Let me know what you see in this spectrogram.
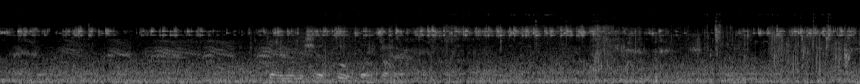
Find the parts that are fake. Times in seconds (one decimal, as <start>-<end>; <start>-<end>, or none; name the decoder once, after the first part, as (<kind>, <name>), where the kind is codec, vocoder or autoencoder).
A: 0.0-0.5 (codec, HILCodec); 3.7-4.8; 5.7-6.7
